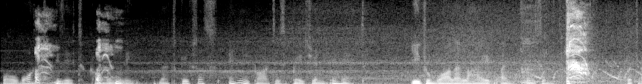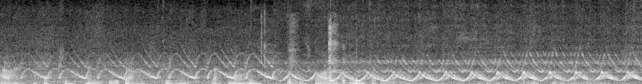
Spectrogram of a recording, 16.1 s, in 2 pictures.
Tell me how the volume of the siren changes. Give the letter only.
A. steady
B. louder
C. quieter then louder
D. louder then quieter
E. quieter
B.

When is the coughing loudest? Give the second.
7 s.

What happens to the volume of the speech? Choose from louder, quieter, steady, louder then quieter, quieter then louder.
louder then quieter.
